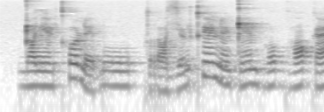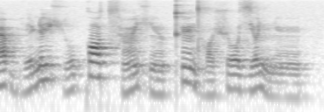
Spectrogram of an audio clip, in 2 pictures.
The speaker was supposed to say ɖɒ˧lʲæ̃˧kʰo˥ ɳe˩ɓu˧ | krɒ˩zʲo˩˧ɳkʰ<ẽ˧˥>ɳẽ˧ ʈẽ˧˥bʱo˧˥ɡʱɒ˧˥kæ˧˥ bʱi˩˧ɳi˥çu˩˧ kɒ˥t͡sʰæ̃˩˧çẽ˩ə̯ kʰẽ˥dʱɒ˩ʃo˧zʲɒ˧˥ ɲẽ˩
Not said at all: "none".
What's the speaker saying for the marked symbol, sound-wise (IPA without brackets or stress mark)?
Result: ẽ˥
